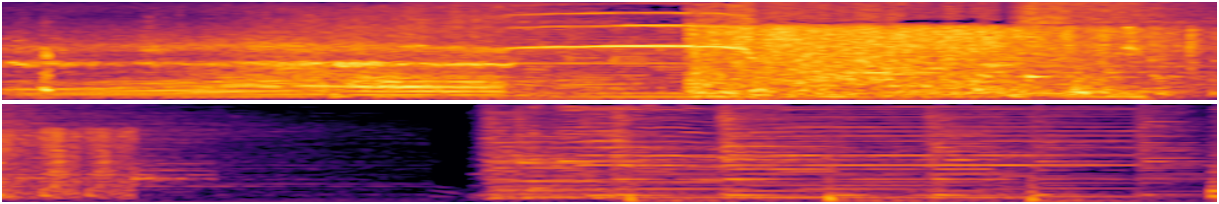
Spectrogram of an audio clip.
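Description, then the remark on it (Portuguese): A racing car roars past with loud, screeching tires skidding, followed by a brief quieter moment and then more engine noise revving up again, all loud. “Saiu dali pra competir em corridas de carro no, no próximo, no próximo filme.”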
